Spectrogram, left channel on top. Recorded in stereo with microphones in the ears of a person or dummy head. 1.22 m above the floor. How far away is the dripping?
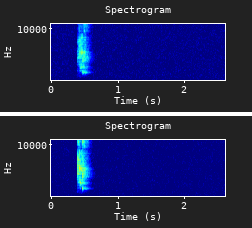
About 3 m.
